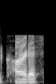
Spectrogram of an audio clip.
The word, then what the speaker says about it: Cardiff: And I was calling with the Bank of Cardiff, and Cardiff is spelled C-A-R-D-I-F-F, as in Frank Frank, so it's like car and then different.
